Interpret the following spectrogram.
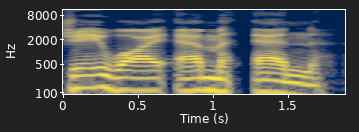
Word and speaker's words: Jymn: As they used to say, the P is silent, like in swimming.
